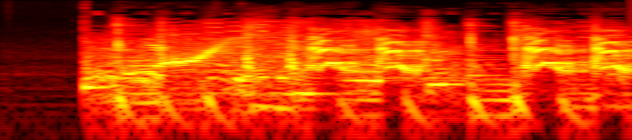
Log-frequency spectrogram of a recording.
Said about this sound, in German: Pipi Max kann bellen. Pipi Max kann trinken. Er kann Pipi machen. Und er ist dein bester Freund.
